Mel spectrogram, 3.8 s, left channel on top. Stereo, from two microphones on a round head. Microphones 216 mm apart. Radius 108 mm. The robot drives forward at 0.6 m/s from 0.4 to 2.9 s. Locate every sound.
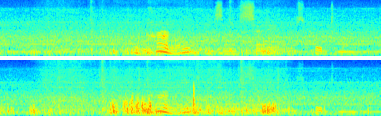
1.3 s a man speaking: 60° left (ahead or behind); by 3.7 s 40° left (ahead or behind)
